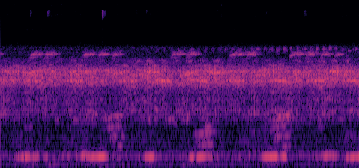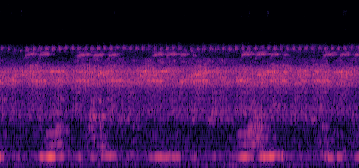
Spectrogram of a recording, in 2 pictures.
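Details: Steady high-pitched insect droning at midnight, with repeated clusters of sharp, bright chirps and regular low croaking pulses in the background throughout.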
